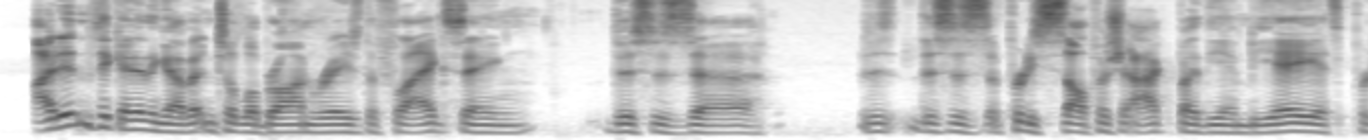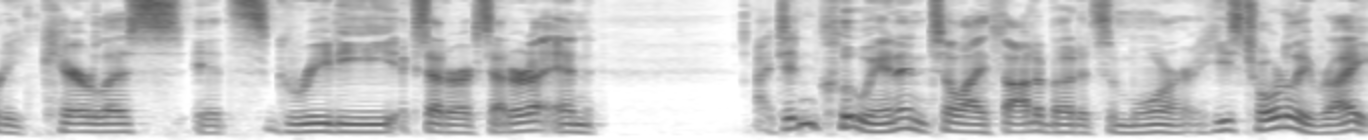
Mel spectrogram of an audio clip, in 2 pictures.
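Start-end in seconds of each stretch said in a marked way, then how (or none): none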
